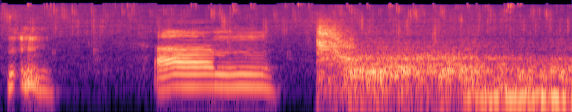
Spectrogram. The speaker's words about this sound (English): There's water, there's thunder and lightning. It's all very cartoon.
